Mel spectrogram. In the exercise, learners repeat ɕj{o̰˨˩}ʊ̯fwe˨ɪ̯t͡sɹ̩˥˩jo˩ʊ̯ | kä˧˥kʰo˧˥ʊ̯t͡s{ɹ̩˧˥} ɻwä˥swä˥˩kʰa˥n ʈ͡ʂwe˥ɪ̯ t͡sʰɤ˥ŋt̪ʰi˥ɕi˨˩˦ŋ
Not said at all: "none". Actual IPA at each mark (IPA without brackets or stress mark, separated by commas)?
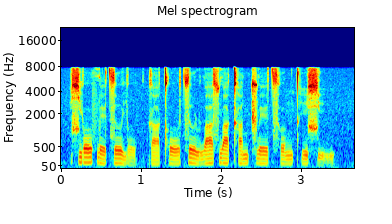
o˥, ɹ̩˥˩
